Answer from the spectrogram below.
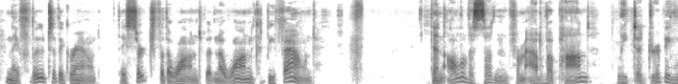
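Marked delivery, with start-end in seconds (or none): none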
